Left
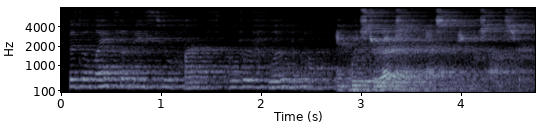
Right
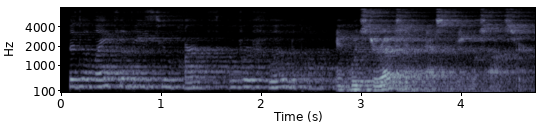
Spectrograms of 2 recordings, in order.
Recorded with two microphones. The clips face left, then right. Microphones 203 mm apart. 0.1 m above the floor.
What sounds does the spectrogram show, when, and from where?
0.1 s a woman speaking: 5° right (ahead or behind), 1.1 m
2.7 s a man speaking: 10° right (ahead or behind), 1.7 m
